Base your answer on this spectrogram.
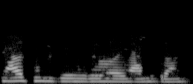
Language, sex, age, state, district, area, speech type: Kannada, male, 18-30, Karnataka, Shimoga, rural, conversation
